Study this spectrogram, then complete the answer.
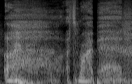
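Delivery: unvoiced, whispered groan; hushed dismay. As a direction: whisper it, as if near sleeping babies. Finding babies asleep in bed.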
